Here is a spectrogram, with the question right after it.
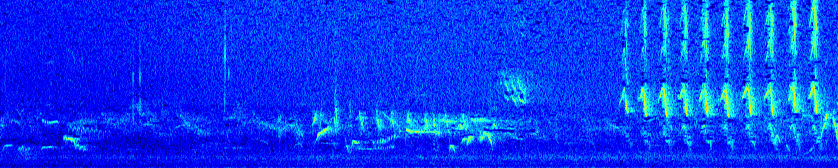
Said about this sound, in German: Das klang auf wie eine aufliegende Amsel so ein bisschen.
